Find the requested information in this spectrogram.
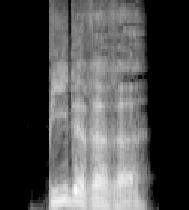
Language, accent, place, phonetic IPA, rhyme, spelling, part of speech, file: German, Germany, Berlin, [ˈbiːdəʁəʁə], -iːdəʁəʁə, biederere, adjective, De-biederere.ogg
- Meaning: inflection of bieder: 1. strong/mixed nominative/accusative feminine singular comparative degree 2. strong nominative/accusative plural comparative degree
